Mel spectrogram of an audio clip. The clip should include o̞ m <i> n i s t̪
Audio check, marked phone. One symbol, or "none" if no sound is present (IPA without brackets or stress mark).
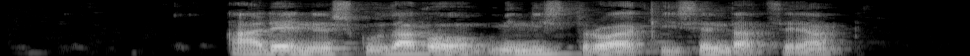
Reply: i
